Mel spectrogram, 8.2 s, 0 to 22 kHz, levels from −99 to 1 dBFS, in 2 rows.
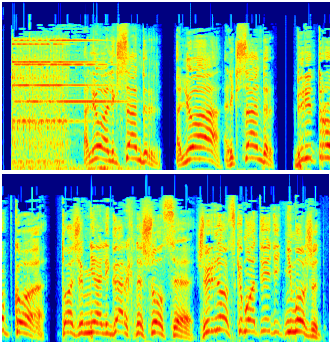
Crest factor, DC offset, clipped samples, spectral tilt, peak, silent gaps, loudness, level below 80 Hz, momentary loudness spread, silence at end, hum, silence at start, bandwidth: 12 dB; 0.1%; under 0.1%; -1.5 dB/octave; 0 dBFS; 2.06-2.10 s, 3.46-3.62 s; -11 LUFS; -38 dBFS; 8 LU; 0.1 s; none; 0.1 s; 16.5 kHz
